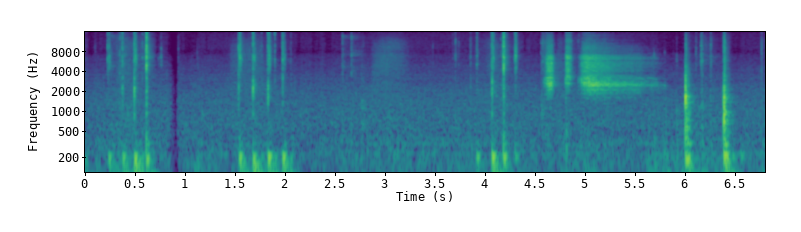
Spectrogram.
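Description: Typing on a computer keyboard comes in several quick bursts of close, crisp key clicks separated by short pauses, with a few sharper isolated taps near the end and no talk.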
